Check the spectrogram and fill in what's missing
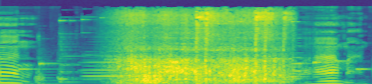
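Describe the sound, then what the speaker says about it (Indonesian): Yellow toy Thomas train running with a rattling, clattering rumble for several seconds at close range, with a voice talking before and after. "Bebeknya mengangkut kereta Thomas warna kuning"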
